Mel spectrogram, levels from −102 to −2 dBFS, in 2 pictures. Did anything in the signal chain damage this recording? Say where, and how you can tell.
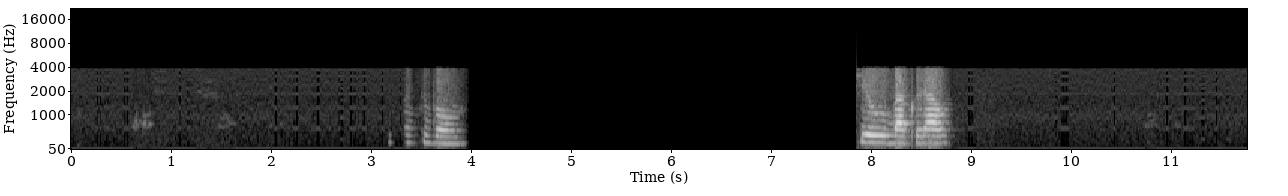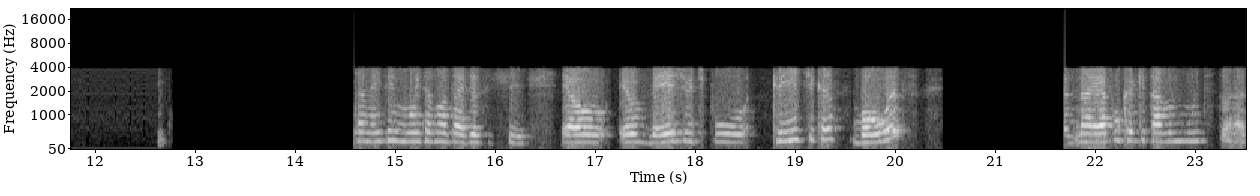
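Yes. At the codec stage, the whole clip carries G.726 ADPCM damage at 16 kbit/s, the coarsest rate, with only two bits per sample describing the error from an adaptive prediction. The result is a harsh, rasping hiss that rises and falls with the speech level, and the band stops at about 3.9 kHz. That narrow band fits the codec's telephone bandwidth, and the grit is quantisation noise from so few bits.

At the playback stage, there are three clipped starts after a pause, where the output device goes idle in silence and fails to resume in time. Speech re-enters abruptly at 7.85 s, after a 3.3 s gap, losing about 0.63 s from 7.22 s. It happens again at 14.59 s, after a 1.3 s gap, losing about 0.57 s from 14.02 s, and at 21.69 s, after a 0.7 s gap, losing about 0.61 s from 21.08 s. In each case the opening sounds are missing.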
